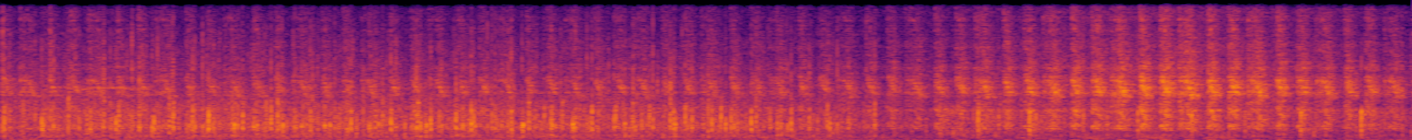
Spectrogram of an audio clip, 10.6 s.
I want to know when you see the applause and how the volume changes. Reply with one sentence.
You can hear the applause from 0.0 to 10.5 s, getting quieter.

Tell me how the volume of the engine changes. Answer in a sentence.
The loudness of the engine goes up.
